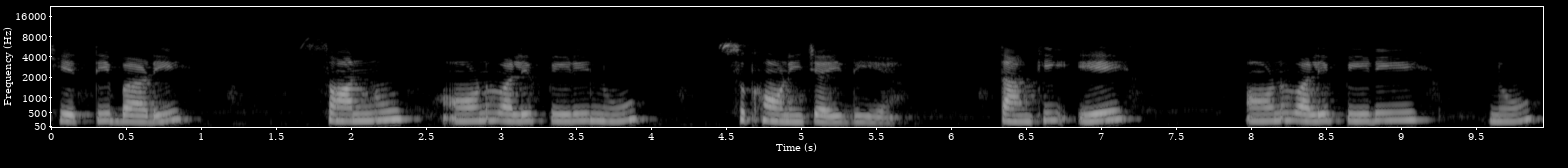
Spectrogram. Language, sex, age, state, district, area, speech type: Punjabi, female, 18-30, Punjab, Tarn Taran, rural, spontaneous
